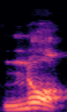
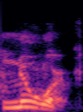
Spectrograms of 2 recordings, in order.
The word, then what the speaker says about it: Newark: It's pronounced Nork, N-O-R-K. That's what it's pronounced. N-O-R-K. That's for y'all that don't know. It's pronounced N-O-R-K. Nork. It's not Newark. It's Nork.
